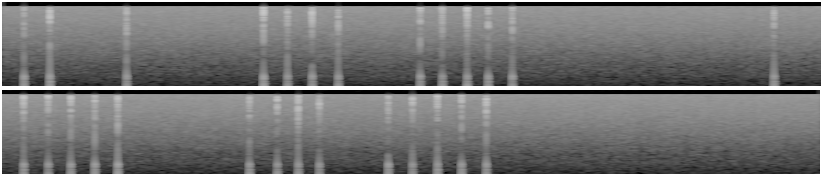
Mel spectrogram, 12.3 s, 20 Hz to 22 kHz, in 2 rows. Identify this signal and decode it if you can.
Tap code, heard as knocks on a wall, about 5 knocks a second. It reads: FU EU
